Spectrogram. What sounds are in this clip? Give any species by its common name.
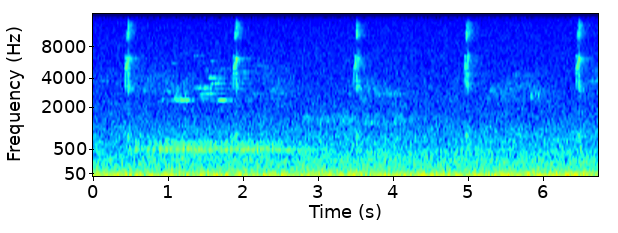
Red-eyed Vireo, unknown mammal, Pileated Woodpecker, Hermit Thrush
